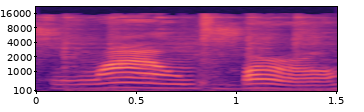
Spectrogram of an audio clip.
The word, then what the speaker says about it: Lowndesboro: I can't even say it while the pronunciation, while it's up there. Lounsboro.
